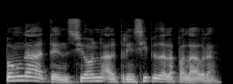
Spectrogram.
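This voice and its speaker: Brief: male course narrator, patient scripted teacher delivery, mid pitch. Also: expressive, a little fast. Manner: clear, patient teacher's instructions.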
